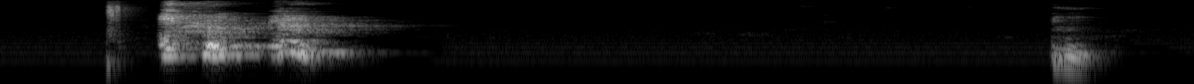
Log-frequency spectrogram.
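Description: A person clears their throat with a short catch and then a rough, harsh rasp, followed after a few quiet seconds by one more brief throat-clearing cough. No speech.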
